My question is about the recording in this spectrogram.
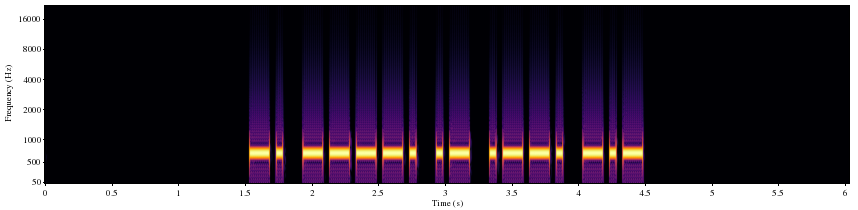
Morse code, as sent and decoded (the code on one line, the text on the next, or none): -. ----. .- .--. -.-
N9APK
